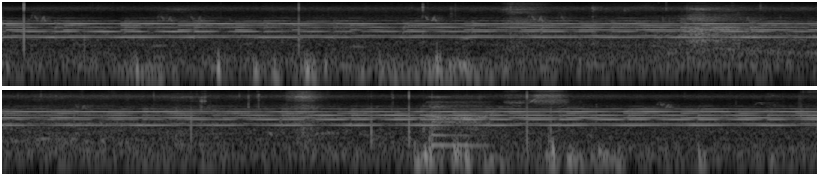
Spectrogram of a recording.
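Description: Train air horn of an approaching Amtrak train sounding one long steady multi-note chord that holds without a break. Brief swells of road traffic noise pass under it twice.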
